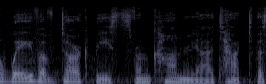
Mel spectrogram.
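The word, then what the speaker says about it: Khaenri'ah: Я слышал, как какая-то ютуберша произносила Конрия как Каенриах. Меня это задело немножечко больше, чем должно было. Каенриах. Серьезно, Каенриах. Я знаю, что оно так написано. Но не легче просто говорить Конрия.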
